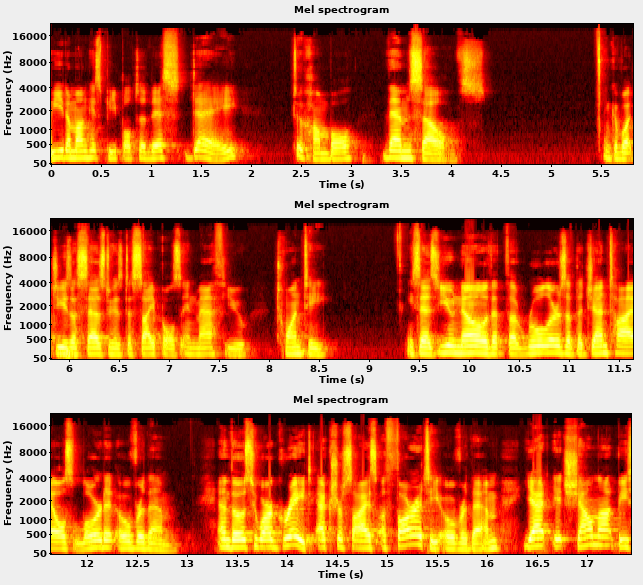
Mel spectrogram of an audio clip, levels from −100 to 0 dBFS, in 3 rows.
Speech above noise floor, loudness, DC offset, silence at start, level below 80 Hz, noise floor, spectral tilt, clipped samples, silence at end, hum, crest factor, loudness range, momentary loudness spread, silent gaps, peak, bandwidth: 52 dB; -15 LUFS; under 0.1%; 0 s; -64 dBFS; -68 dBFS; -3.5 dB/octave; under 0.1%; 0 s; none; 16 dB; 5 LU; 13 LU; none; 0 dBFS; 19 kHz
